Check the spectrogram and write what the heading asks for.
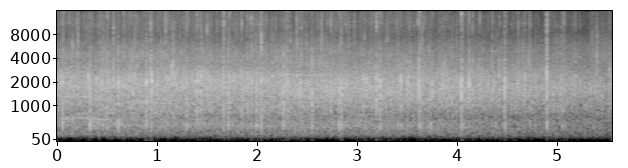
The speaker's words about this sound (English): But would you give these guys a round of applause? They are doing some amazing work.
